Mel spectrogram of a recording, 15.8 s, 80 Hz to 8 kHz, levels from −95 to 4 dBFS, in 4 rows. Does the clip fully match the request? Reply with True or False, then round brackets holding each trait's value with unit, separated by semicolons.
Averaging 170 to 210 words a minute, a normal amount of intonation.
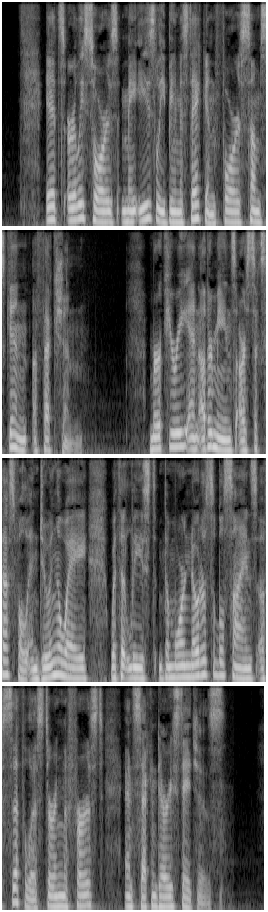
False (135 wpm; 3.1 semitones)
